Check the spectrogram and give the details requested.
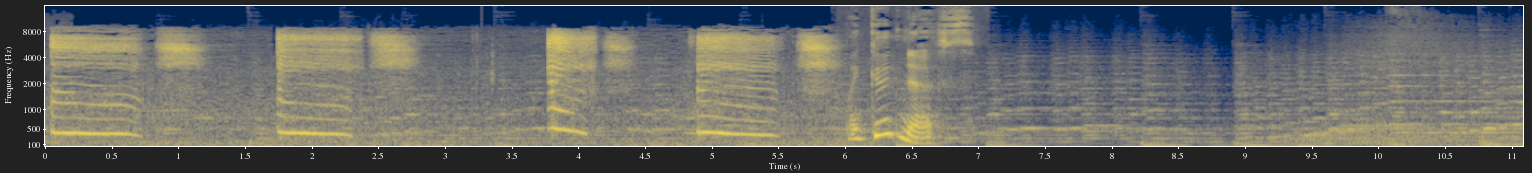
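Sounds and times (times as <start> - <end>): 
happy tortoise squeaking: 0.0 - 2.9, 3.8 - 6.1
speech: 6.2 - 6.9.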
